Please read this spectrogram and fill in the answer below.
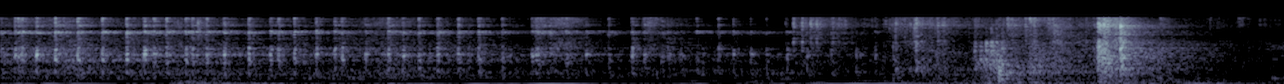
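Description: Faint workshop sounds: a low steady hum with a fine rapid ticking for the first couple of seconds, then a few soft knocks about five seconds in.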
